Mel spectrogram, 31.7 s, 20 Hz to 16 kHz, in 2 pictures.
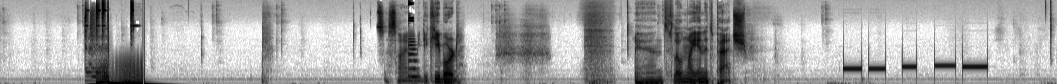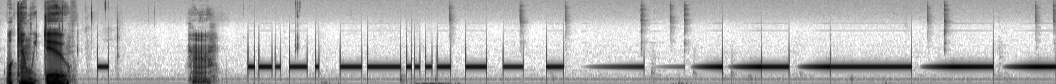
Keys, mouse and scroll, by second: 1.0 click, 1.2 space, 1.3 ctrl+scroll up 1, 2.0 ctrl+space, 3.0 click, 4.0 click, 5.7 click, 7.2 click, 9.7 click, 10.5-11.2 scroll down 1, 11.5-12.1 scroll down 1, 12.2 click, 22.5-23.7 drag, 24.2-25.5 drag, 25.8 click, 29.6 click, 31.3 click.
